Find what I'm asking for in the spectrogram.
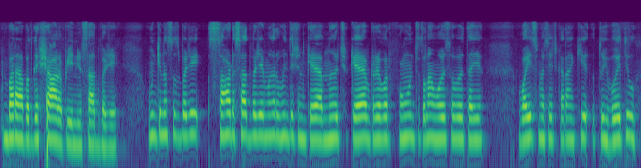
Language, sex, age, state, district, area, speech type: Kashmiri, male, 30-45, Jammu and Kashmir, Bandipora, rural, spontaneous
